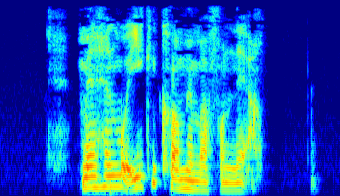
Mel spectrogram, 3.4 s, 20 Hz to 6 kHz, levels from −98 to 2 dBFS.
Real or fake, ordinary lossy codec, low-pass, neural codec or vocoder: real; MP3, 32 kbps; 5.4 kHz; none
